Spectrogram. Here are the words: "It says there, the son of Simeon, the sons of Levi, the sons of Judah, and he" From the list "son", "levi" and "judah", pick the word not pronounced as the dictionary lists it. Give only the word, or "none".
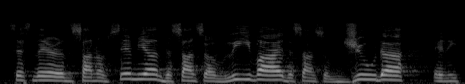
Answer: none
